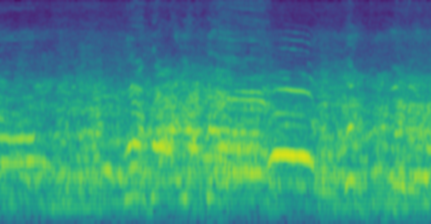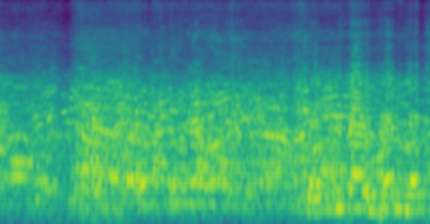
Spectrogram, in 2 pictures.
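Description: A song with a singing voice plays loudly through a loudspeaker.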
